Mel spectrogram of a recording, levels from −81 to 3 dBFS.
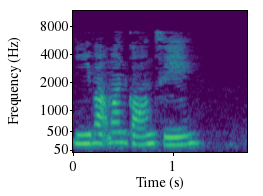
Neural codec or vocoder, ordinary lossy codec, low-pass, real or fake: none; MP3, 32 kbps; 7.2 kHz; real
